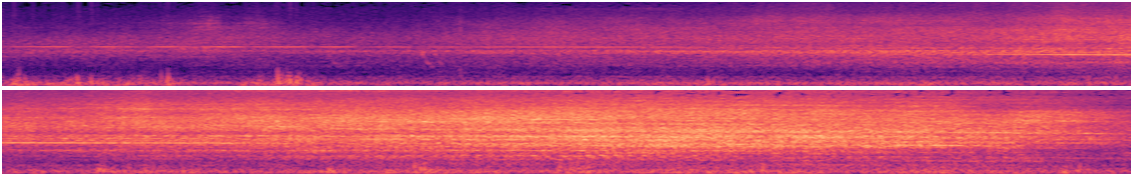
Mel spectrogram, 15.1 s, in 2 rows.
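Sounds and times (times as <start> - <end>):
faint steady whine: 0.0 - 15.0
train wheels rushing on rails: 5.6 - 15.0.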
